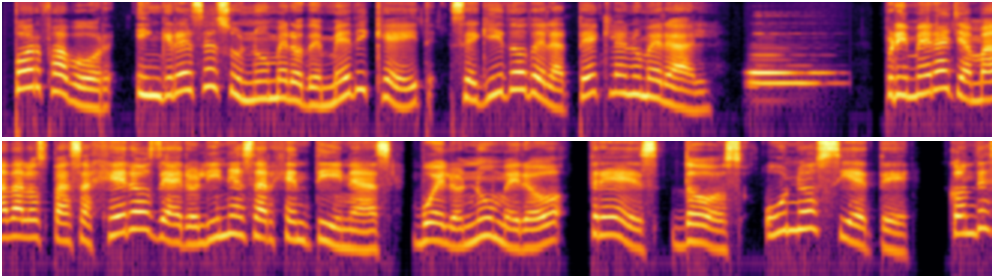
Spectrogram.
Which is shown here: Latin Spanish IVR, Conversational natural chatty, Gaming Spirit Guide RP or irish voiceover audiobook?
Latin Spanish IVR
